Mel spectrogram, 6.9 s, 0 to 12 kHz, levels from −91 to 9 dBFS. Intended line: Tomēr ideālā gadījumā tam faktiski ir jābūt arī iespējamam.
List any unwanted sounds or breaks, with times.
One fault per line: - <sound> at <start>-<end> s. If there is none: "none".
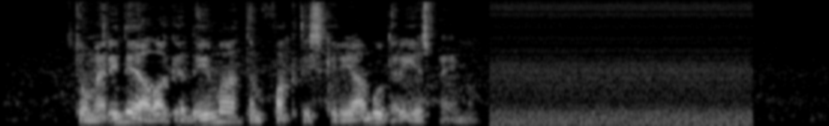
none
